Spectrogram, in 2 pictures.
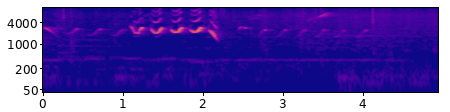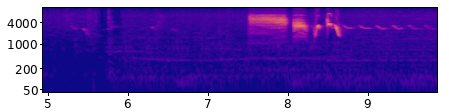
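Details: Jungle flycatcher song used as a lure to draw other birds into singing: a run of quick wavering whistles, a higher series of looping notes, then a harsh buzzy burst followed by even piping notes.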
